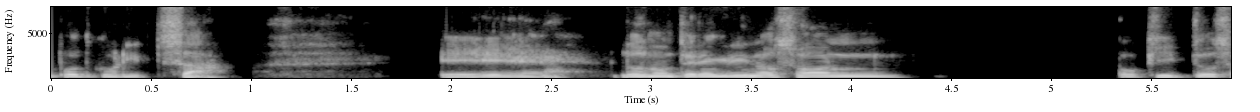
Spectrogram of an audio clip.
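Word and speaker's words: Podgorica: Nosotros decimos podgarica, pero la C es una sedilla esla y ellos la pronuncian podgoritzá.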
